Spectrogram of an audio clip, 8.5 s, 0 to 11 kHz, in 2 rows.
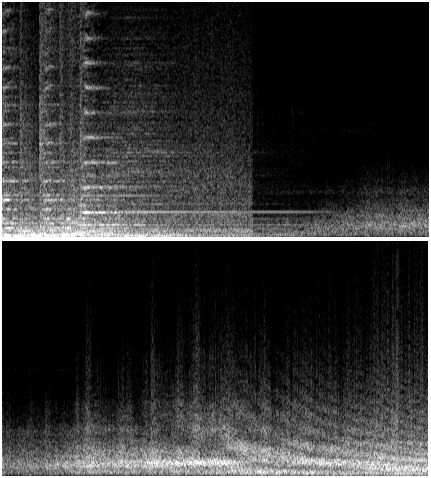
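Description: An F-35 fighter jet performing a maximum angle-of-attack power loop during a Paris air show demonstration, heard as a loud, continuous broadband jet roar that dips briefly and then swells again, with no talking.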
